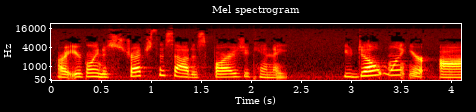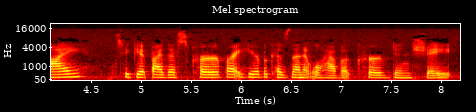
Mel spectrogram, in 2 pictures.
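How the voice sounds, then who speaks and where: A woman narrating an informal software tutorial, talking casually and thinking aloud as she works. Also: medium pitch, moderate pace, creaky. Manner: casual, folksy, thinking aloud while working. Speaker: craft design software tutorial host.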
